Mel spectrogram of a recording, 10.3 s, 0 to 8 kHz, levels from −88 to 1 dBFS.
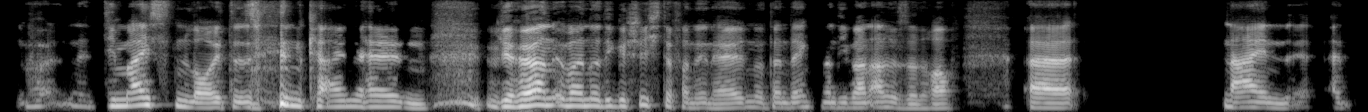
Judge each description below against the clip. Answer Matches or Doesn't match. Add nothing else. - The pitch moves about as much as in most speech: Matches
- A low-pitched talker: Doesn't match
